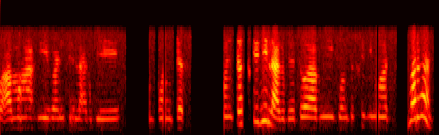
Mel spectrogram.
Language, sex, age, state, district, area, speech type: Bengali, female, 60+, West Bengal, Paschim Medinipur, rural, conversation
